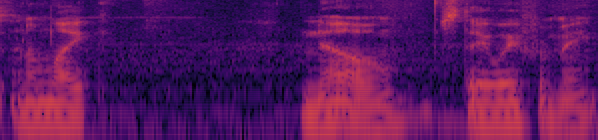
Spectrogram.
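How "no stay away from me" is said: ordinary delivery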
